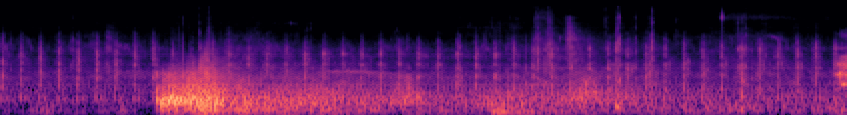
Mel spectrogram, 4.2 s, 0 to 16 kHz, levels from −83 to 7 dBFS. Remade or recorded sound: remade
